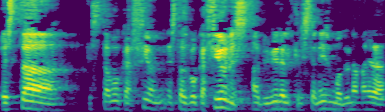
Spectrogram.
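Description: Pitched at a medium level, a man speaks at a fairly slow pace. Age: 40s. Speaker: priest. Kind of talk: sermon. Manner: halting.

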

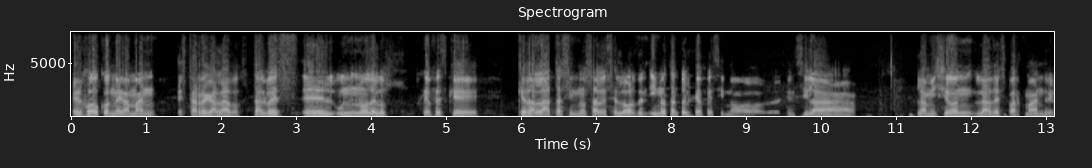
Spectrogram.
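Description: A man's fairly high voice in a Mexican accent, very slow and full of lively intonation, with a dry, close sound and no echo. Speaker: podcast co-host. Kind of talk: casual chat.

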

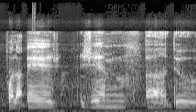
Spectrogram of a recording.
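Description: There is noticeable noise in the background. Through it a man can be heard talking. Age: 50s. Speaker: chef, French learner. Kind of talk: interview in learner French. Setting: phone app call. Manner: halting.

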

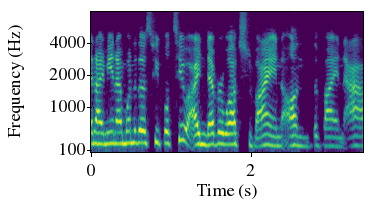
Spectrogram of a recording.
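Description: At a fairly quick pace, a woman with a plain, everyday voice speaks at a fairly high pitch with ordinary pitch variation, in a dry, close sound with no echo and a quiet background. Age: 20s. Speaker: podcast co-host. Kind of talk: casual chat.

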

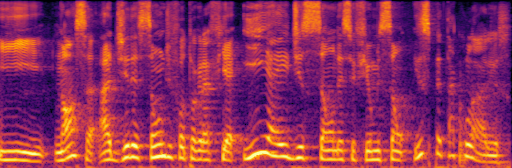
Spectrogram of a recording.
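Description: The intonation is lively and the pace moderate. There are hardly any pauses. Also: man, high pitch for a man. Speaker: podcast host. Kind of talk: casual chat.

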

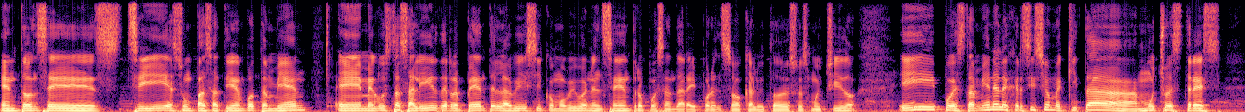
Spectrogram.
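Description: A man talks at a moderate pace and medium pitch in an ordinary speaking voice with ordinary pitch variation. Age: 30s. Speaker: freestyle rapper. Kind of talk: casual chat.

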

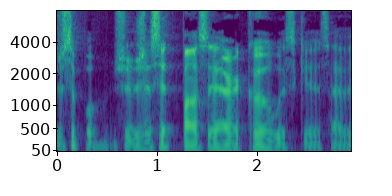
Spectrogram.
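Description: A man's very deep, low voice in a Quebec accent, with ordinary pitch variation, in a very clean recording with a silent background. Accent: Québécois French. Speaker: podcast host. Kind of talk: casual chat. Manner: halting.

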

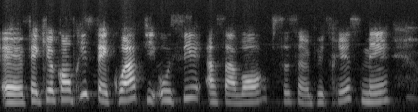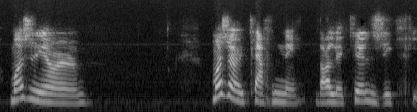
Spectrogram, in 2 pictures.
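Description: In a Quebec accent, a woman speaks at a fairly high pitch and fairly slow pace with long, frequent pauses, ordinary pitch variation and big swings in loudness, recorded dry and close with no echo against a quiet background. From Quebec, Beauce. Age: 20s. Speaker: social media influencer. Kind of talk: casual chat.

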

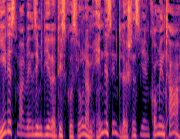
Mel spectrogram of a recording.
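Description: A man speaks at a fairly slow pace, his pitch swinging very widely. His tone is dark and mellow, somewhat breathy, with a dry, close sound and no echo. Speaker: podcast host, aquarist. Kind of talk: solo podcast monologue. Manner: hesitant, many filler sounds.

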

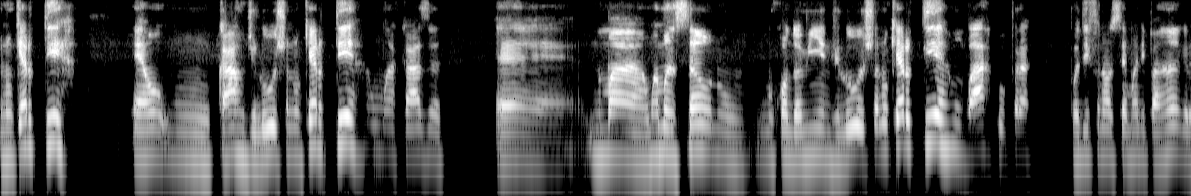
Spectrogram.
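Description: Dry and close with no echo, a man's fairly high, bright, sharp voice moves at a moderate pace with big swings in loudness. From Brazil, Resende, Rio de Janeiro state. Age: 20s. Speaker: city councillor. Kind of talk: interview. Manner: halting, many fillers and repetitions.

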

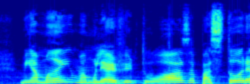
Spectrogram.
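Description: A woman's voice with ordinary pitch variation. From Brazil, Francisco Beltrão, Paraná. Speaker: pastor. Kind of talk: panel discussion. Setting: studio.

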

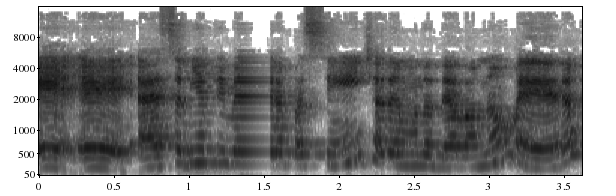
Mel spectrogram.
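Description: This woman's pitch is high and her intonation lively. She keeps a moderate pace. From Brazil, Minas Gerais. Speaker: perinatal psychologist. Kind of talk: interview on live stream.

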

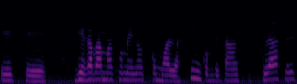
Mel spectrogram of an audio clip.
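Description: This woman talks at a moderate pace, her fairly high pitch showing ordinary variation. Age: 30s. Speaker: communications professional, mother. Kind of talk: casual chat. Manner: animated.

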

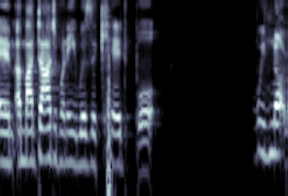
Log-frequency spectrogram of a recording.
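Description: With a British accent, a woman talks in a fairly even intonation on a very clean recording with a silent background. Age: 20s. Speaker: podcast host. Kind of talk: casual monologue.

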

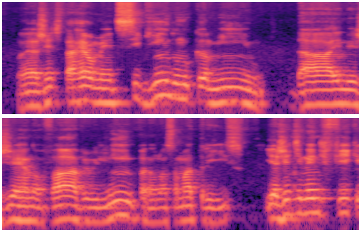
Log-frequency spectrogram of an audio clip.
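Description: A normal speaking voice from a man, medium in pitch, with ordinary pitch variation and a fairly slow pace. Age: 40s. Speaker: electrical engineering professor. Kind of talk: interview.

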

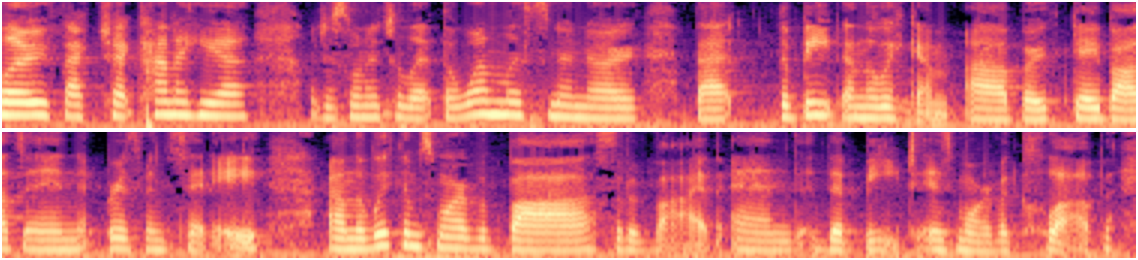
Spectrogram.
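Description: Over music in the background, a woman speaks at a fairly quick pace. Her pitch is medium, with ordinary pitch variation. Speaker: podcast host. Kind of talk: casual chat; scripted narration. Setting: public park.

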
